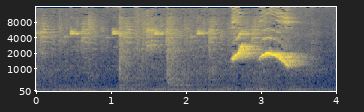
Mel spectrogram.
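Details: Thirteen-year-old grey parrot, a former feather plucker now living in a shop where it talks to customers and answers the phone. Faint high chirps come first, then loud whistled notes that swoop down and then rise again near the end.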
